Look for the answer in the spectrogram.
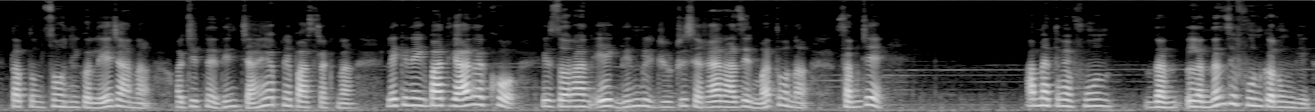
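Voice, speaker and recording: A woman's voice: medium pitch, a little mellow, natural voice. A woman reading the part of a scheming, grieving older rich widow who gives curt commands. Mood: commanding.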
